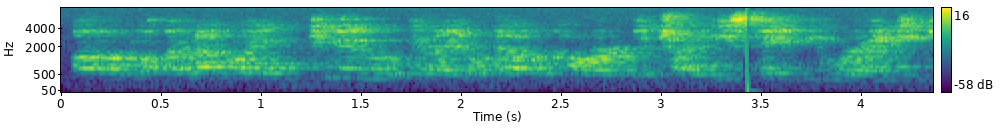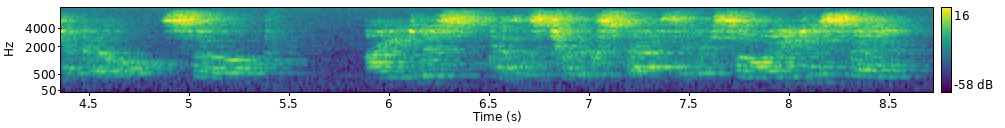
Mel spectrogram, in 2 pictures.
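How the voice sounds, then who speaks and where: A middle-aged American woman chatting casually, with exclamatory, expressive reactions. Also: lowish voice, moderate pace, very echoey, far from the mic, faint music behind, poor audio. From United States. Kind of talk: casual chat.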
